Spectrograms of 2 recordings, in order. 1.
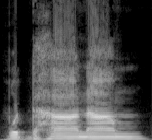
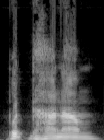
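Từ này được kéo dài, nguyên âm được kéo ra. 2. Từ này được đọc nhanh với tốc độ bình thường. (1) "mình đọc kéo dài một chút xíu để cho các bạn dễ nhận biết" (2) "ở ngoài đời thì đọc là Buddhanam"

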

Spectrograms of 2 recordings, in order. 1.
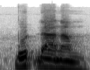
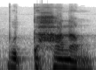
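Âm d ở giữa là không bật hơi, không có luồng hơi bật ra. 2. Âm d ở giữa mạnh hơn, có luồng hơi bật ra. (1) "Thí dụ như chữ D không, chúng ta đọc là" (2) "Chữ D chữ H thì đọc mạnh hơn là chữ D không"

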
